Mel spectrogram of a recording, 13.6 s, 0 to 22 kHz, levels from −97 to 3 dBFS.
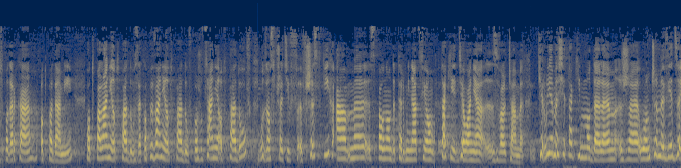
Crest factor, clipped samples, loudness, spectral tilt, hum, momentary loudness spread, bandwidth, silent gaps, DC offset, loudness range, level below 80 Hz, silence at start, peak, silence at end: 20 dB; under 0.1%; -21 LUFS; -2.5 dB/octave; none; 9 LU; 12 kHz; none; under 0.1%; 2 LU; -72 dBFS; 0 s; -2 dBFS; 0 s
